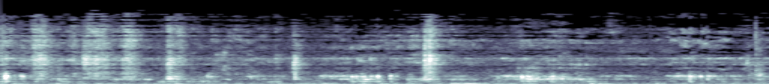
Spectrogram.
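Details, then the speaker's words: Tracheal rattle (estertor traqueal), seen in patients unable to clear the airway, audible without a stethoscope. A coarse bubbling rattle through both breath phases, predominantly expiratory, from secretions pooled in the larynx and trachea. "lo podemos detectar por extra auscultación y nos da una idea de la cantidad de secreciones que puedan estar alojadas en la laringe y en la tráquea lo van a presentar algunos pacientes que son incapaces de limpiar su vía aérea escuchemos un estertor traqueal"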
